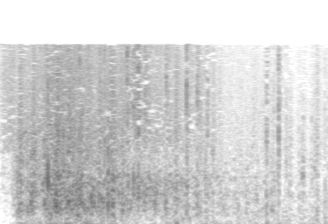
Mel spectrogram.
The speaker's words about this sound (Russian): Вдруг взлетела дружно стая куропаток из-под ног.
